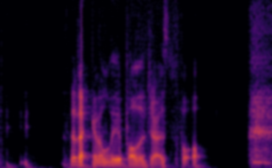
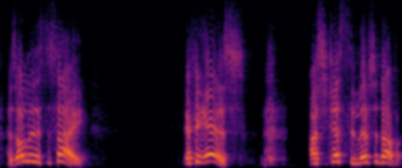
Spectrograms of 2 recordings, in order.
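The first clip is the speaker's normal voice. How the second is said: bright, high news anchor read; newsreader voice; 8 semitones higher, 4 dB louder than usual. Acted. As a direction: read it like an old newsreel announcer. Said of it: "This is my newsreader voice".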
